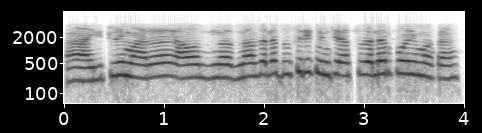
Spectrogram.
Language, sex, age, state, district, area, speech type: Goan Konkani, female, 45-60, Goa, Salcete, rural, conversation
